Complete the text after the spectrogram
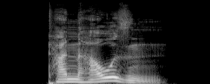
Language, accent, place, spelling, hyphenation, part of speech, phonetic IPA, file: German, Germany, Berlin, Thannhausen, Thann‧hau‧sen, proper noun, [ˈtanˌhaʊ̯zn̩], De-Thannhausen.ogg
- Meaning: 1. a municipality of Günzburg district, Swabia, Bavaria, Germany 2. a municipality of Styria, Austria 3. Any of a number of smaller places in Bavaria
